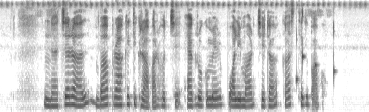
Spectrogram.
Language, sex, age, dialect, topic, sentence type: Bengali, male, 18-24, Northern/Varendri, agriculture, statement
